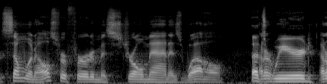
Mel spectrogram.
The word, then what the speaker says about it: Strowman: it's I'm sure it's strowman wherever it's kind of like where you put the accent on the word like you kind of like accentuate the the syllable like it's strowman strowman not strowman strowman exactly or um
